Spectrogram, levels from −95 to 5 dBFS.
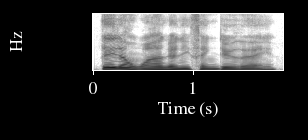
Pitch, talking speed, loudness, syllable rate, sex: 145 Hz, 190 wpm, -16 LUFS, 4.8 syllables/s, female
